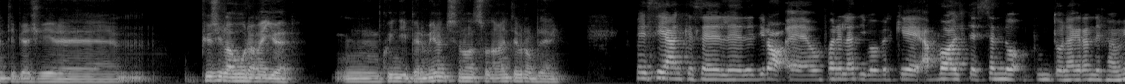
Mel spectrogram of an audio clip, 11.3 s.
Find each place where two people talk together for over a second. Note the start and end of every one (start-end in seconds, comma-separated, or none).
none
